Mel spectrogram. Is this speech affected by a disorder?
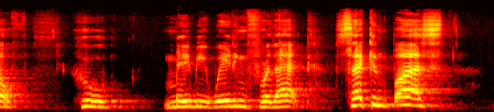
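Yes: cerebral palsy.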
